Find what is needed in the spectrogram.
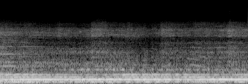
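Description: Live progressive rock band playing, with a held keyboard chord running steadily under the rest of the band.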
